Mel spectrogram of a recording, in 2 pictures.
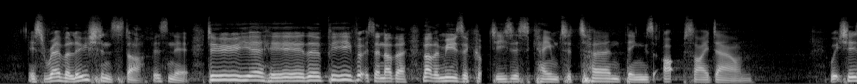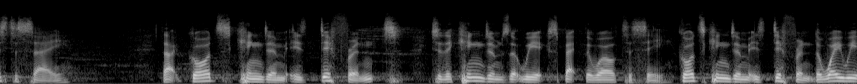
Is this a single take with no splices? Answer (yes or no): no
